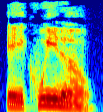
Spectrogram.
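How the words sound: The name is said the European way. "pronouncing it Aquino in the European fashion"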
